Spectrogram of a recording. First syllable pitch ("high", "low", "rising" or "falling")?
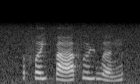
high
